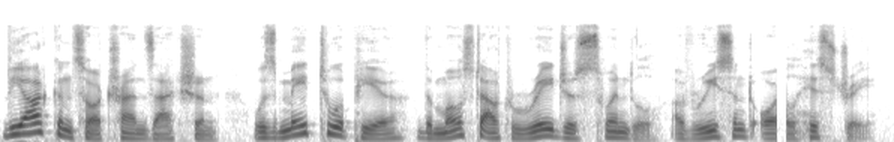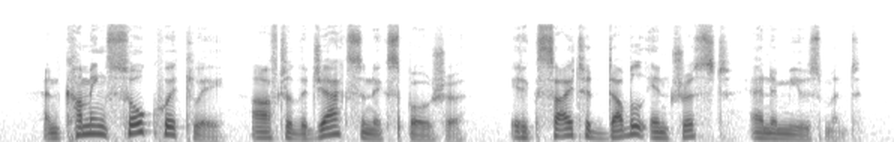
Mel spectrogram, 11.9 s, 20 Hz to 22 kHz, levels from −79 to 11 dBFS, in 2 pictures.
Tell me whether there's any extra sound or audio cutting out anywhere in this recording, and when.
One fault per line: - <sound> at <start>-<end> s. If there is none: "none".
- dropout at 5.2-5.2 s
